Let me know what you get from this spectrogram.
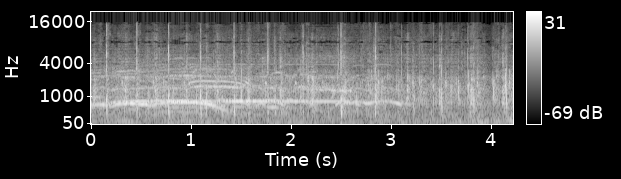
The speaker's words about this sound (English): Let's give give them a big round of applause again.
